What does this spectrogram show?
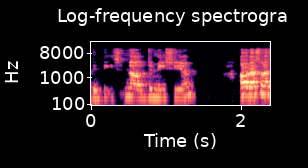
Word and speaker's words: Demishia: just like yeah okay long as you say it at all still all four syllables get it out and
